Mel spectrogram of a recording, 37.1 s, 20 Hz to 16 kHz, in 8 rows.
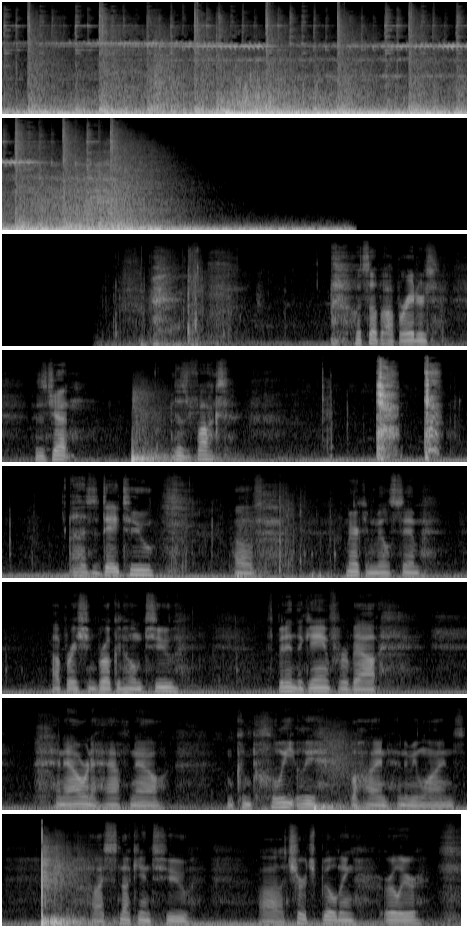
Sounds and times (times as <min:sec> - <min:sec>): Silence: 0:00.0 - 0:08.2
Speech: 0:12.8 - 0:13.7, 0:14.3 - 0:14.8, 0:15.6 - 0:16.3, 0:19.2 - 0:20.2, 0:20.9 - 0:21.2, 0:22.0 - 0:23.0, 0:23.8 - 0:25.1, 0:25.9 - 0:27.1, 0:28.4 - 0:29.6, 0:30.2 - 0:32.5, 0:33.4 - 0:36.8.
